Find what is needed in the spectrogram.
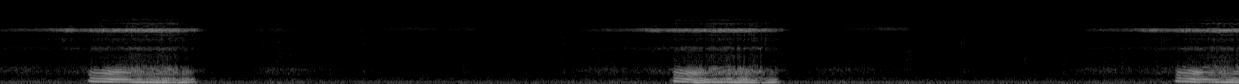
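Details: Heavy snoring from a sleeping middle-aged man, recorded 28 March 2022: loud rattling snores on each in-breath, quiet out-breaths between, about ten breaths a minute.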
